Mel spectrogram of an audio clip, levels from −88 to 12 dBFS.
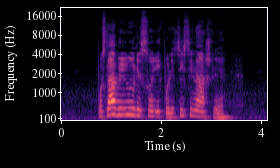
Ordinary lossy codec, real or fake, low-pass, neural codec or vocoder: none; fake; 19.8 kHz; vocoder, 44.1 kHz, 128 mel bands every 512 samples, BigVGAN v2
